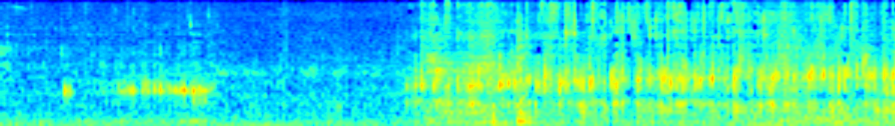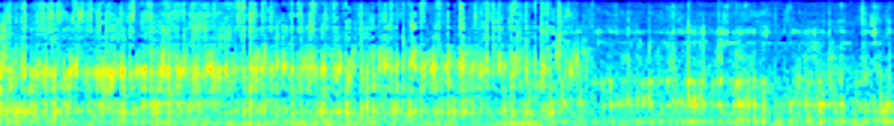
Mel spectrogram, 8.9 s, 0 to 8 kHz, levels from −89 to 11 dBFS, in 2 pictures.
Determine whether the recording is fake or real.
real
